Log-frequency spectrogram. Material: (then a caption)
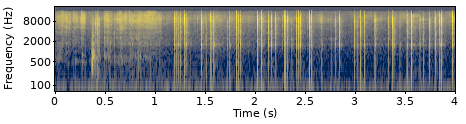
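Plastic. A clear plastic tub full of cotton swabs is held in both hands while fingertips and nails tap and scratch its sides. A soft, steady scratching rustle opens the clip, then it breaks into a quick run of about nineteen sharp, bright taps and clicks that stop dead with almost no ring.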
